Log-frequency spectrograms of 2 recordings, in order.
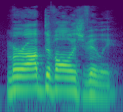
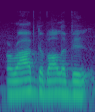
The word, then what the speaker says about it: Merab Dvalishvili: Merab Dvalishvili. Merab Dvalishvili.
